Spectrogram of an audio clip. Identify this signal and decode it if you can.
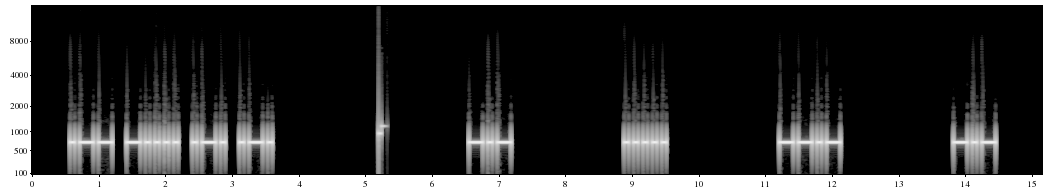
Morse code, heard as a keyed tone, about 17 wpm, spaced as for 7 wpm, 700 Hz. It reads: W6RR K5QK
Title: USA Call Signs - 4 Characters - 8x Character Spacing - 17wpm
